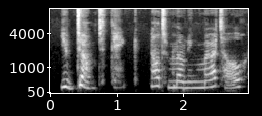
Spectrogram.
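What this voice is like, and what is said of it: Put-on British accent. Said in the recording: “British accent time.”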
